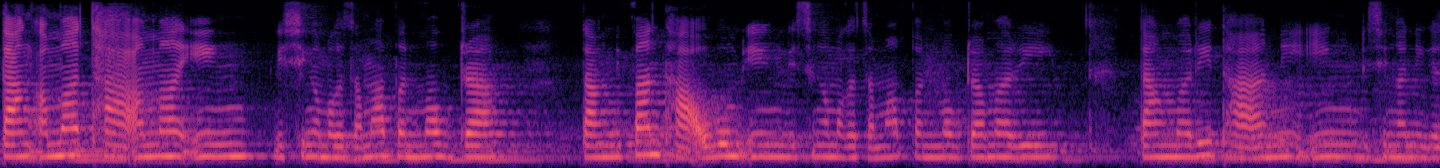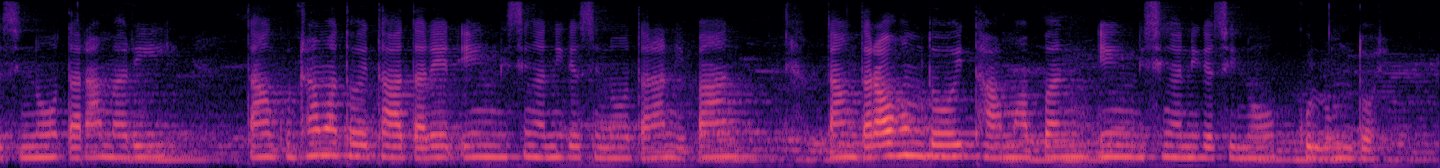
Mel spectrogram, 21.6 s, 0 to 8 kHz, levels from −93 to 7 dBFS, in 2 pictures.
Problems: background conversations at intervals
